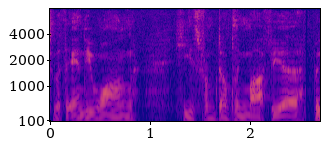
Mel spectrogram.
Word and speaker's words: Wang: wrong way it's andy wong it's spelled w-a-n-g so i always thought it was andy wang but it's andy wong so that way that's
